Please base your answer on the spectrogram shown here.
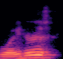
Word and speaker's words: Reuters: It's spelled Reuters and it's pronounced Reuters. It's the same kind of idea. This EU has like an oi sound, so this is Euler, just like Reuters is Reuters.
